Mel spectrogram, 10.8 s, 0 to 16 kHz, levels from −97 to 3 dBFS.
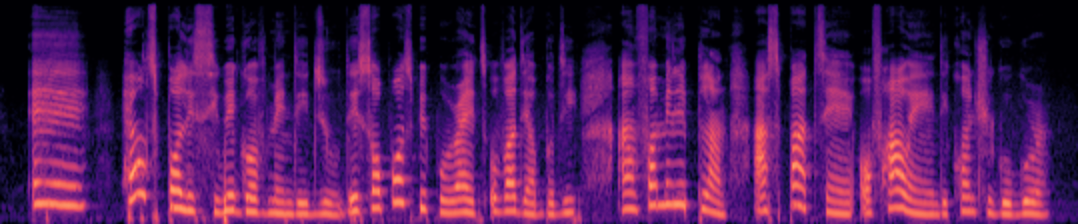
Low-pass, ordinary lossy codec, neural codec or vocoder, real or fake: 14.4 kHz; none; vocoder, 48 kHz, 128 mel bands, Vocos; fake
